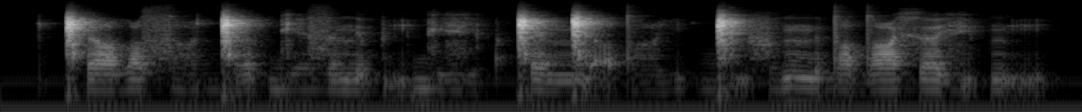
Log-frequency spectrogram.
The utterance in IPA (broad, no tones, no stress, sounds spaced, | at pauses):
ǁʰ ɜ ðˤ ʊ sˤ i̤ ɡ͡ǁ ɜ p bʲ ɛ̤ z ə n ɪ p ḭ bʲ ə̤ vʲ ɛ̤ p ǁ ɛ ŋ͡ǁ ɛ̰ tˤ i̤ | ɡ͡ǁ ḭ f ə̤ n ŋ ə d ɒ dˤ ɛ x ɜ vʲ ə̰ p n ḭ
